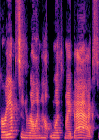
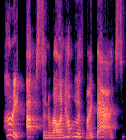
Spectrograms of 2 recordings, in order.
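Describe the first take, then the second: First: It is read in a plain reading voice. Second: It is read in a changed character voice.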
